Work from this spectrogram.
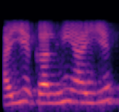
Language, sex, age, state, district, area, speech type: Hindi, female, 18-30, Bihar, Samastipur, rural, conversation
